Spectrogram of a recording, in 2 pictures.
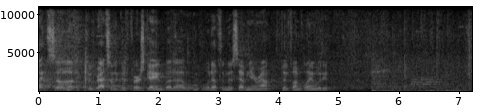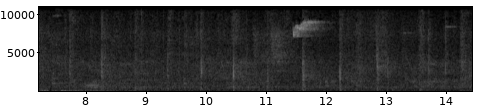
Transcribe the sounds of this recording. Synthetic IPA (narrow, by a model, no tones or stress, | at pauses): ɪtsoʊʌkʰɨ̃ɡɹæt͡ʃsə̃n̩ðɨɡʊd̥fɜ˞sɡ̥ẽɪ̃mbʌɾʌwʌɾæfɨ̃mɪsɛvn̩jɪɹə˞ãʊ̃ndtsb̥ɨ̃nfʌ̃npʰl̥eɪ̃ŋwɨðjɨ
